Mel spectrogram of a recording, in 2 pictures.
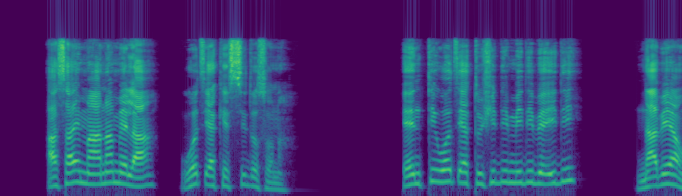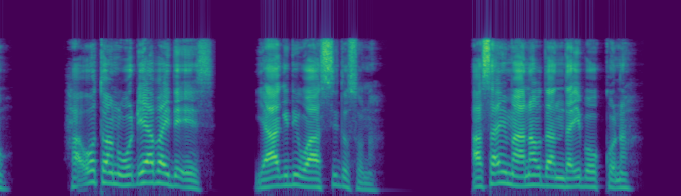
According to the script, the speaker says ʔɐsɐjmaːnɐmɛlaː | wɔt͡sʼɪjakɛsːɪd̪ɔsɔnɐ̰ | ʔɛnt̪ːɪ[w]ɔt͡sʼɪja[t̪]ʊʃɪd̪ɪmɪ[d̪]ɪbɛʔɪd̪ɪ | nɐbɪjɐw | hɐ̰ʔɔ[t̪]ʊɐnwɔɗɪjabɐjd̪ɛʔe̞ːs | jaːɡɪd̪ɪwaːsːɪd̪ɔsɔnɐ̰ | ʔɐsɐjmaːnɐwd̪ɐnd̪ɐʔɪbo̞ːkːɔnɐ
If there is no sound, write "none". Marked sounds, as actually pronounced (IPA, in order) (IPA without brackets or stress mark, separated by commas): w, t̪, d̪, t̪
